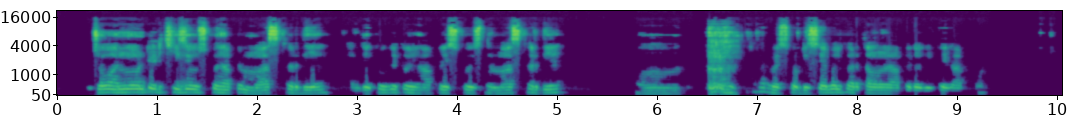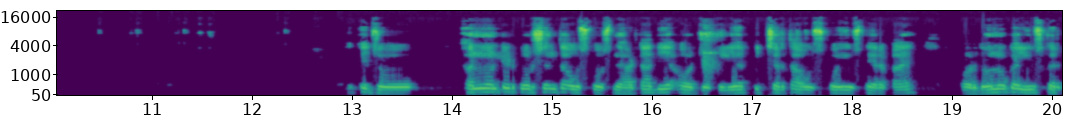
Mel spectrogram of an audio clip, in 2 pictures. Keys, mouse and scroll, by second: 2.8 click, 7.3 right click, 8.1 click, 9.8 right click, 10.3 click, 11.4 right click, 12.2 click, 13.3 alt+scroll down 1, 15.0-15.8 alt+scroll up 1, 16.5 right click, 17.4 click, 19.6 alt+scroll down 1.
